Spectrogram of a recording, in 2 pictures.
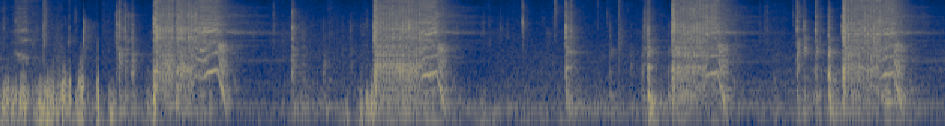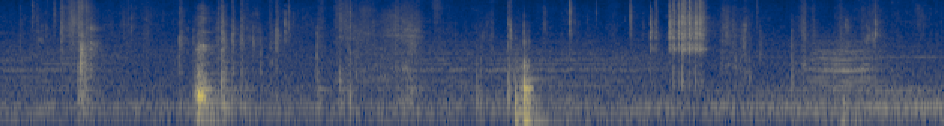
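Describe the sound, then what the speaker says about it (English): A pneumatic impact gun removes lug nuts from a car wheel during a disc brake pad job, firing in loud, close bursts of rattling hammering separated by short pauses, with a few sharp clanks in between. "We got our gun. Let's go ahead and get these lug nuts off."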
